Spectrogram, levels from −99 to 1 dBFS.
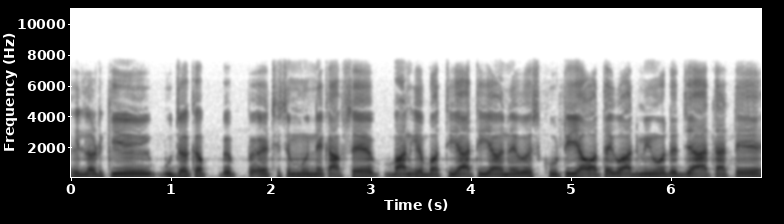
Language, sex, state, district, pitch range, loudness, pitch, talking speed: Bhojpuri, male, Bihar, East Champaran, 145-155 Hz, -15 LUFS, 150 Hz, 190 wpm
